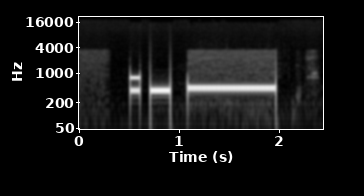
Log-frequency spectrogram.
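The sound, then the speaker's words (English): Telephone tones as a call back is placed: two short electronic beeps, then a long steady tone that cuts off abruptly. “we're gonna try and call this guy back”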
